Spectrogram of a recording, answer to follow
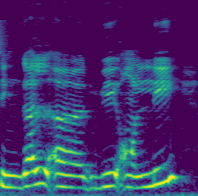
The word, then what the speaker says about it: university: But here sound is university. Why is the sound here? Consonant sound is here.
